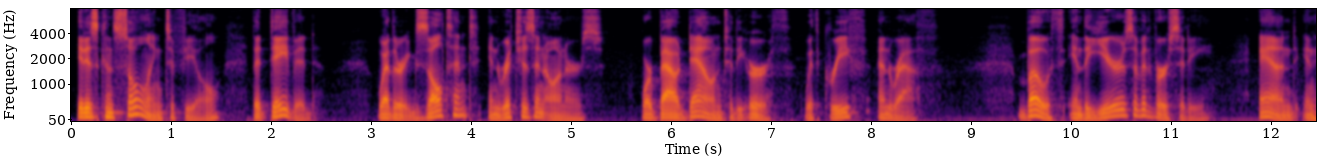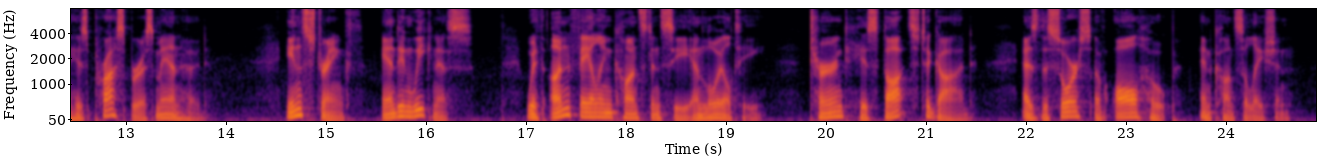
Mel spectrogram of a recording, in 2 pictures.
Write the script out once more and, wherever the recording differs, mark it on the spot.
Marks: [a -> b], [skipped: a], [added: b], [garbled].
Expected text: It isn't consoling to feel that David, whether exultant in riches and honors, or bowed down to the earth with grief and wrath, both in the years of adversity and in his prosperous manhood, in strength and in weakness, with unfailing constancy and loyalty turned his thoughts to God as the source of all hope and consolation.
It [isn't -> is] consoling to feel that David, whether exultant in riches and honors, or bowed down to the earth with grief and wrath, both in the years of adversity and in his prosperous manhood, in strength and in weakness, with unfailing constancy and loyalty turned his thoughts to God as the source of all hope and consolation.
